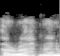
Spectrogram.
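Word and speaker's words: الرحمن: It is Ar-Rahman with alif, not without alif.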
